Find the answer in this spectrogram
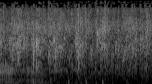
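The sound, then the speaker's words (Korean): A crowd applauds steadily for a couple of seconds, a dense, fairly loud wash of clapping, with a brief voice at the very start and murmuring beneath it. “박수 한번 박수 한번 주세요.”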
